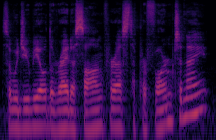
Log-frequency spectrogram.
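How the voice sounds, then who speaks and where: Male reader as earnest visual-novel lead, plain mid-pitched voice, mild, polite and apologetic. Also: lively intonation, quick pace, darkish tone, close to an everyday voice. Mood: gentle.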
